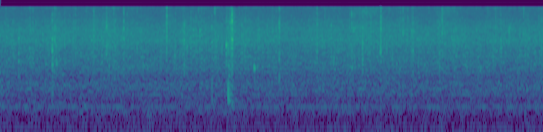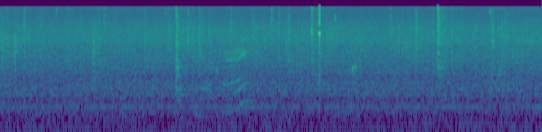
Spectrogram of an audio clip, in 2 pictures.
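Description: Steady, even outdoor hiss with a faint low hum under it, broken by a few short faint clicks or small water sounds, the clearest about two seconds in.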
